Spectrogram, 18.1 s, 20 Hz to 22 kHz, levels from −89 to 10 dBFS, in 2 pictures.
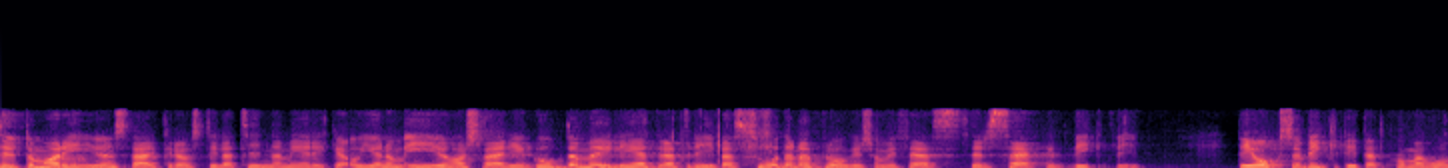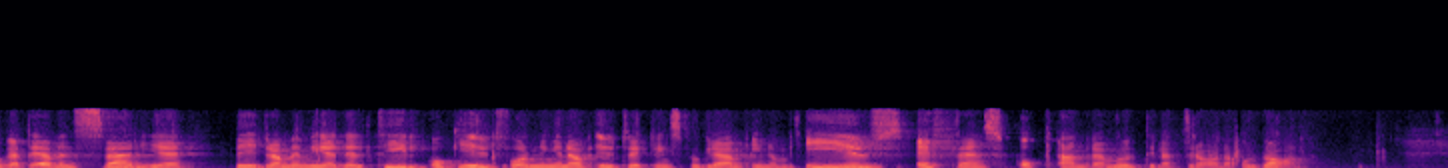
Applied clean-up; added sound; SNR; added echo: neural mask model RNNoise.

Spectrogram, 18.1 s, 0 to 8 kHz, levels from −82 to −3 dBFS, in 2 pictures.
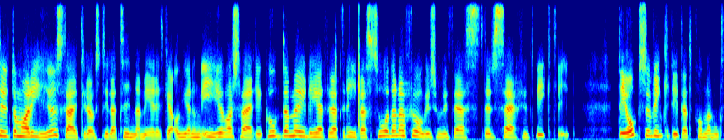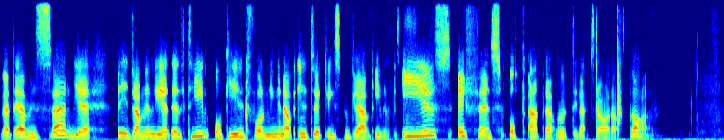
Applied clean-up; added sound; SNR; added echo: neural diffusion model UNIVERSE++.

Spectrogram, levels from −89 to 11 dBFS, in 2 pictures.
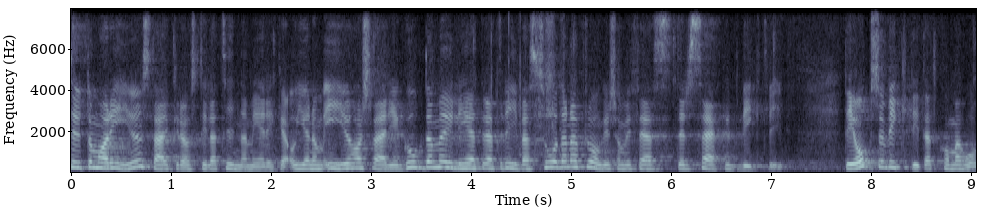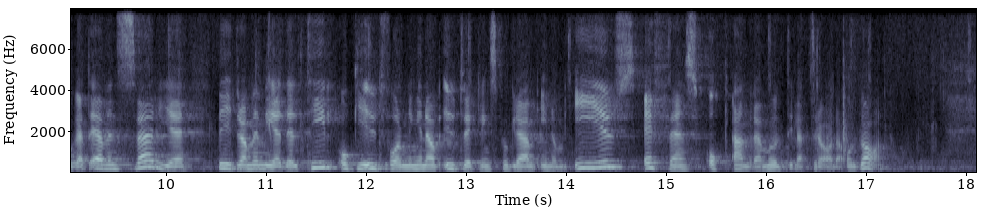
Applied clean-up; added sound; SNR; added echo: neural separator model SepFormer DNS4.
